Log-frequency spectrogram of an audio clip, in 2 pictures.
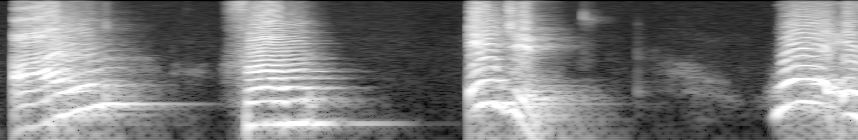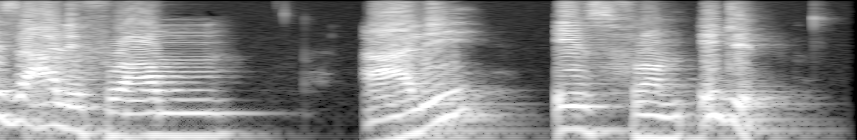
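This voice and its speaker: A young man teaching an English lesson at a whiteboard, repeating drill phrases slowly and emphatically, on a lapel mic. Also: high voice, rough recording. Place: indoor studio in front of a whiteboard.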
